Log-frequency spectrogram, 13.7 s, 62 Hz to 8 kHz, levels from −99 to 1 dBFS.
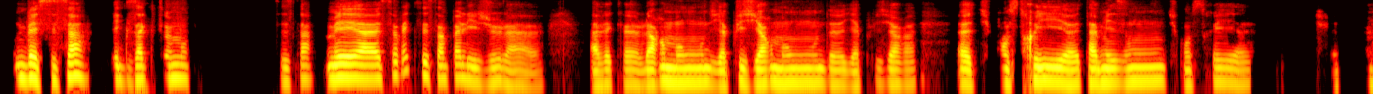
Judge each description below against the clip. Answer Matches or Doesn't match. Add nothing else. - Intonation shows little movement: Doesn't match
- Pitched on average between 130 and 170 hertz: Doesn't match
